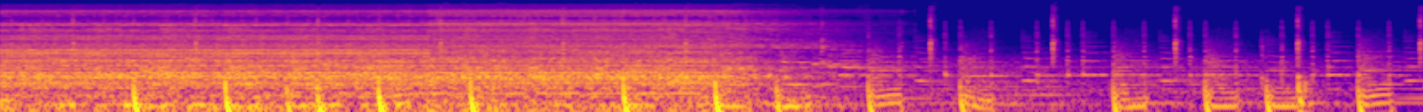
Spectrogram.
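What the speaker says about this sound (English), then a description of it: "Now we're gonna add sour cream and on a low speed, mix everything until well combined." An electric mixer on low speed beats cheesecake batter with sour cream, a steady whir with rhythmic knocking that changes partway through to a choppier, more intermittent churning.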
